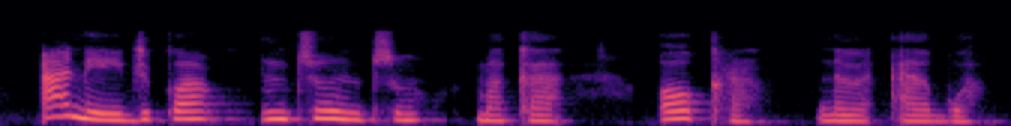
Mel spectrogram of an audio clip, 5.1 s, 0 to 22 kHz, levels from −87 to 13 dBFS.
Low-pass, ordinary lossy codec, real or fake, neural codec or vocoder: none; none; fake; codec, 16 kHz, 1 kbps, FunCodec, trained on LibriTTS, 50 frames a second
